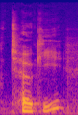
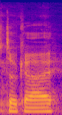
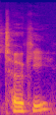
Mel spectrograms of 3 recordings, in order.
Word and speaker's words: Toki: Sor Toki uh which I learned just now Toki is how you pronounce this not toai I which for a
